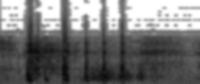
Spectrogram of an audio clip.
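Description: Men laughing in a few short bursts at a joke.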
